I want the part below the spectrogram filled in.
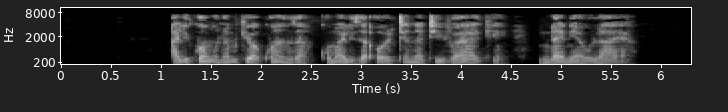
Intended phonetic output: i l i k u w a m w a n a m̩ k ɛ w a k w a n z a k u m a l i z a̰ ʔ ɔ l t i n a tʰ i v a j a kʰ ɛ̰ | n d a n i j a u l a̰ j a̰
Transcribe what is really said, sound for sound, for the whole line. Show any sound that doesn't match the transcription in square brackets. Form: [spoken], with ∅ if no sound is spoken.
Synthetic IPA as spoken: [a] l i k u w a m w a n a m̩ k ɛ w a k w a n z a k u m a l i z a̰ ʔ ɔ l t [ɛ] n a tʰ i v a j a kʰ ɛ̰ | n d a n i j a u l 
